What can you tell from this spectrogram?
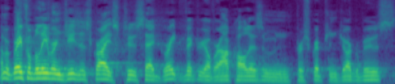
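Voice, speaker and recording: In a normal speaking voice, a man with an American accent talks fairly quickly at a fairly low pitch, with ordinary pitch variation. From Arizona and St. Louis, Missouri. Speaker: recovery group member sharing testimony. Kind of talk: testimony.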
